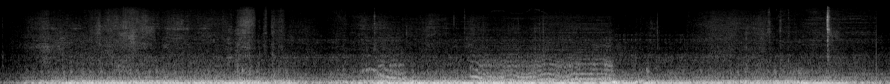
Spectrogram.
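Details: Renault Sandero 2nd generation, 1.6 8-valve, steering creaks when turned one way: over a low idle rumble, a wavering creak rises and falls with the wheel, from the suspension, not plastic; worn ball joint, fixed by replacing it.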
